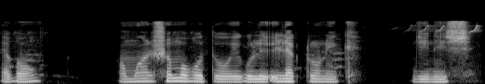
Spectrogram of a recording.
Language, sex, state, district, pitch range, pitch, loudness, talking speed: Bengali, male, Tripura, Unakoti, 125-140 Hz, 130 Hz, -18 LUFS, 75 wpm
